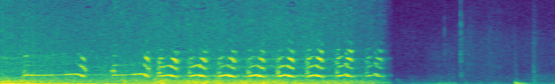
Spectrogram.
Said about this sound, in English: Yes, it is, as the seagull goes to roost.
